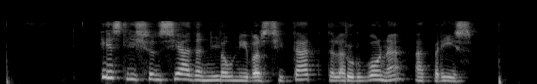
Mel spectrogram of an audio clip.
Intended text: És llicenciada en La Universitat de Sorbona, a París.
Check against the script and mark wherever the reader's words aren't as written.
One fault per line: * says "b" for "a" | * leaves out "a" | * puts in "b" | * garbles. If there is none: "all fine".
all fine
